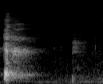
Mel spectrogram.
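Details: A woman in her early 30s with cystic fibrosis, whose lungs are affected by Covid, after a rough, sleepless night. She gives one short, forceful cough, then a faint second sound, in a quiet room.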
